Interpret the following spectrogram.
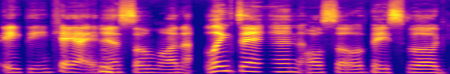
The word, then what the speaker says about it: Adkins: kids and my last name is spelled A D K I N. A lot of people see you in there, but it's a kin.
